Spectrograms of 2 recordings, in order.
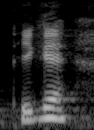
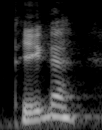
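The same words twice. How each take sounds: Both takes have the same delivery.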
